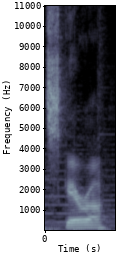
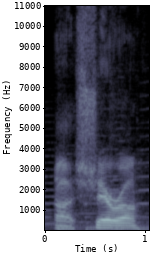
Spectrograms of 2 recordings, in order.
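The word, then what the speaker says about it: Schera: How the heck do I pronounce that name? Is it Skara? Shara? I don't know. If somebody actually knows the proper pronunciation, please let me know. Going to be waiting there for us? Sounds like a plan. You know how crazy scary she gets when someone keeps her waiting. Shara? Is that how we pronounce it? Oh, it is Shara.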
